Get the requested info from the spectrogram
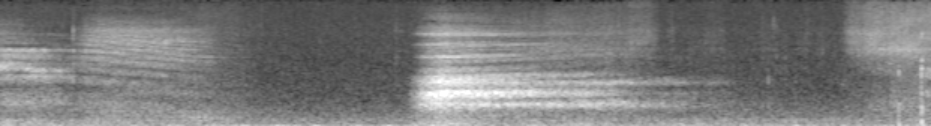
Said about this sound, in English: We're going to begin with some deep breaths in and out, and then loud release. One more time.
